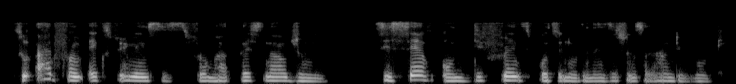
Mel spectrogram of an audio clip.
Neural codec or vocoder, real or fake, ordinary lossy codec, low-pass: codec, 16 kHz, 8 kbps, FunCodec, trained on LibriTTS, 25 frames a second; fake; Opus, 16 kbps; 7.2 kHz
